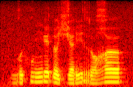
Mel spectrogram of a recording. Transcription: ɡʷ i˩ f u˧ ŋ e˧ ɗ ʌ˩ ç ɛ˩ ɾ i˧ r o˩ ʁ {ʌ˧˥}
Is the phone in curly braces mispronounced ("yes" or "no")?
yes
